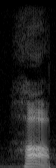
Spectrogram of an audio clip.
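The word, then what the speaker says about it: Harpy: over which the Ghana har Eagles as I stole to pronounce it you need to get the hour in it people are think it's Hoy Eagles so you say Hoy Eagles so the guy a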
